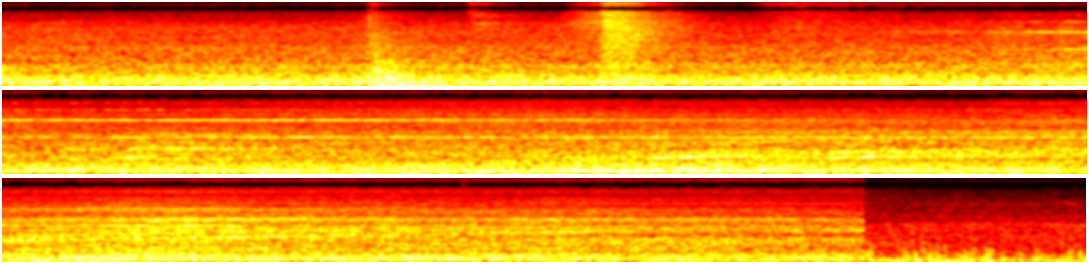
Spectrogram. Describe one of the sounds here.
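A train rumbles loudly alongside.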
